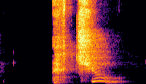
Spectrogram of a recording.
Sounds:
Sneeze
